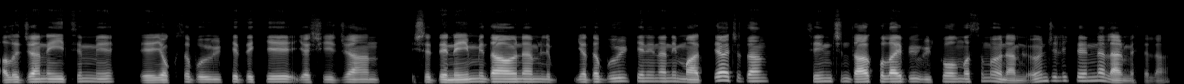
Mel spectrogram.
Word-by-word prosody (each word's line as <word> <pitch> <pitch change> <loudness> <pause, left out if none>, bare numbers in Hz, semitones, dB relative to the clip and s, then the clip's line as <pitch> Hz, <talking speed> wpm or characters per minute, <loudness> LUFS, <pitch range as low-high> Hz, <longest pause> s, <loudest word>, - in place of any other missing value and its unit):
alacağın 115 +4 +2
eğitim 125 +2 -1
mi, 130 -1 -3 0.3
eee, 100 - -2
yoksa 105 +2 -2
bu 115 -1 -1
ülkedeki 120 +1 -1
yaşayacağın 115 0 -3 0.3
işte 115 -5 -6
deneyim 110 +2 +4
mi 130 -2 -3
daha 130 -1 +8
önemli 125 -1 0 0.2
ya 120 -2 -3
da 125 -3 -1
bu 140 +3 -2
ülkenin, 145 0 -5
hani, 145 0 -2
maddi 120 +8 +2
açıdan 150 -4 +2 0.3
senin 140 +2 -5
için 140 -1 -10
daha 125 +2 +7
kolay 135 -1 +3
bir 135 -3 -6
ülke 115 +4 -8
olması 130 +1 -3
mı 155 -1 -8
önemli? 95 -8 -2
Önceliklerin 170 +2 -5
neler 170 - +3
mesela? 85 -2 -14
125 Hz, 160 wpm, -26 LUFS, 115-140 Hz, 0.3 s, daha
